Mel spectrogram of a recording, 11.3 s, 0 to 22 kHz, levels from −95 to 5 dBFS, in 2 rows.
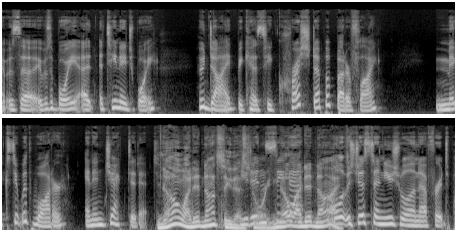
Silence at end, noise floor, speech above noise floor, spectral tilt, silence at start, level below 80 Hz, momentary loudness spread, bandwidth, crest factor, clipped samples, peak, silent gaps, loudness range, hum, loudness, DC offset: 0 s; -65 dBFS; 47 dB; -5 dB/octave; 0 s; -40 dBFS; 7 LU; 17 kHz; 12 dB; under 0.1%; -6 dBFS; none; 5 LU; none; -19 LUFS; under 0.1%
